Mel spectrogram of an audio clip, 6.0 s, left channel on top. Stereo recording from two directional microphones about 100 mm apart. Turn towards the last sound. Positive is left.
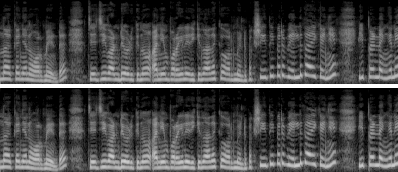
turn(degrees=-30)  # may be behind; listen again after turning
